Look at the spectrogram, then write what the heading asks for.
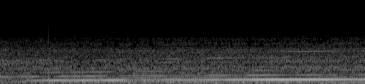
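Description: Race car engine in the Gran Turismo 7 racing game holding a steady, loud drone with rising pitch as the car accelerates out of a braking zone, continuous throughout with no talk.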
